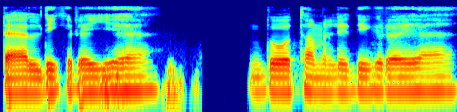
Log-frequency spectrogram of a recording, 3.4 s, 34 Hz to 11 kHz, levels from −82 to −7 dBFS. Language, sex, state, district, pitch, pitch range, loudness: Hindi, male, Uttar Pradesh, Saharanpur, 105 Hz, 105-110 Hz, -20 LUFS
